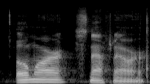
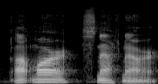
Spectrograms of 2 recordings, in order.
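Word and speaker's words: Otmar Szafnauer: Their new team principal has a very hard name to pronounce. So Jeff, Omar Snafnauer. almost Otmar. Otmar Snafnauer.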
